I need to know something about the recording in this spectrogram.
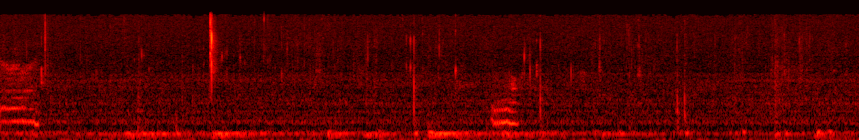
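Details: Gaia's kittens, roused at bedtime when a space heater was plugged in, romping around the kennel. Two quick, short mews, one at the start and one midway, among soft knocks and rustles over a continuous low hum.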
